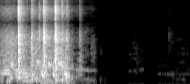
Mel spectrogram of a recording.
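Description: A white homer pigeon held in the hands makes a short burst of pigeon sound, about a second long, that then stops.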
